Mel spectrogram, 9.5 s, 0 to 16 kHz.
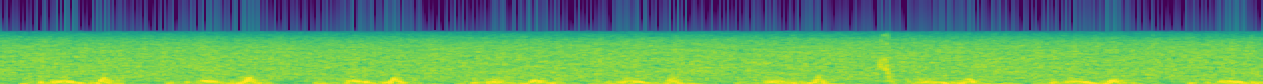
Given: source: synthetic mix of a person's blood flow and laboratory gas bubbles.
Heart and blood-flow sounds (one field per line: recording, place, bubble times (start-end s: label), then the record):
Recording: Doppler ultrasound of blood flow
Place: precordium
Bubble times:
6.56-6.71 s: bubbles
From the record:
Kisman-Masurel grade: 113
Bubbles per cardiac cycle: 1 to 2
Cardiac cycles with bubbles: 1 to 10%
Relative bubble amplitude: loud (0.450 to 0.775)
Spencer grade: 1 (occasional bubble signal discernible with the cardiac motion signal, with majority of cardiac periods free of bubbles)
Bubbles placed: anywhere in the cardiac cycle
